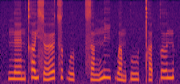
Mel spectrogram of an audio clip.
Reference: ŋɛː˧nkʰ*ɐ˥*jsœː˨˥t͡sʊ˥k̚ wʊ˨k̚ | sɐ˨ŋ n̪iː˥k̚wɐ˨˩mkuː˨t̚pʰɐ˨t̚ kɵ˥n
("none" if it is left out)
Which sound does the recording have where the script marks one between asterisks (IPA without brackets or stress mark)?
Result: ɐ˥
